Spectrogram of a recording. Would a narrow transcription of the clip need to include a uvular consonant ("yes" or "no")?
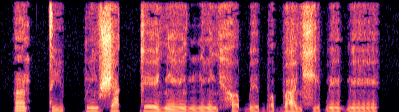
no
